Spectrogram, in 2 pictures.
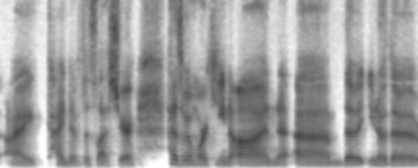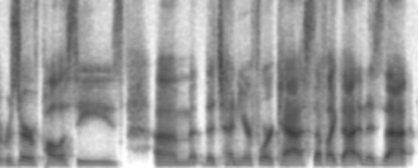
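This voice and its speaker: Lowish-voiced woman, city staff, chatty at a council meeting. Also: level tone, fairly bright tone. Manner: quick, chatty, laughs easily. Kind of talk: casual meeting talk. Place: council chamber.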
